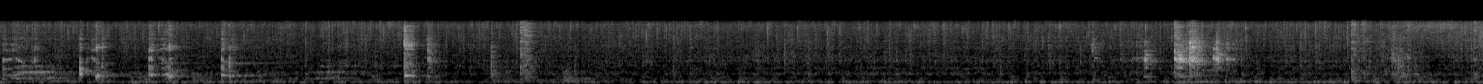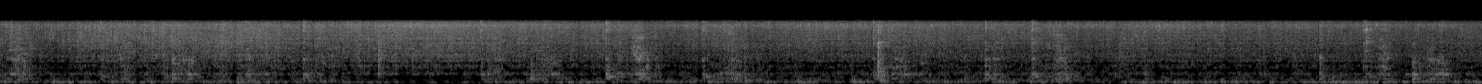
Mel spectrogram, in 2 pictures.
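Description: Chopped onion and green chillies frying in oil in a kadhai, with a steady sizzle. A metal spatula knocks and scrapes against the pan as they are stirred. There are a few sharp clicks in the first half, and the sizzle grows louder from about halfway through, once the stirring starts.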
